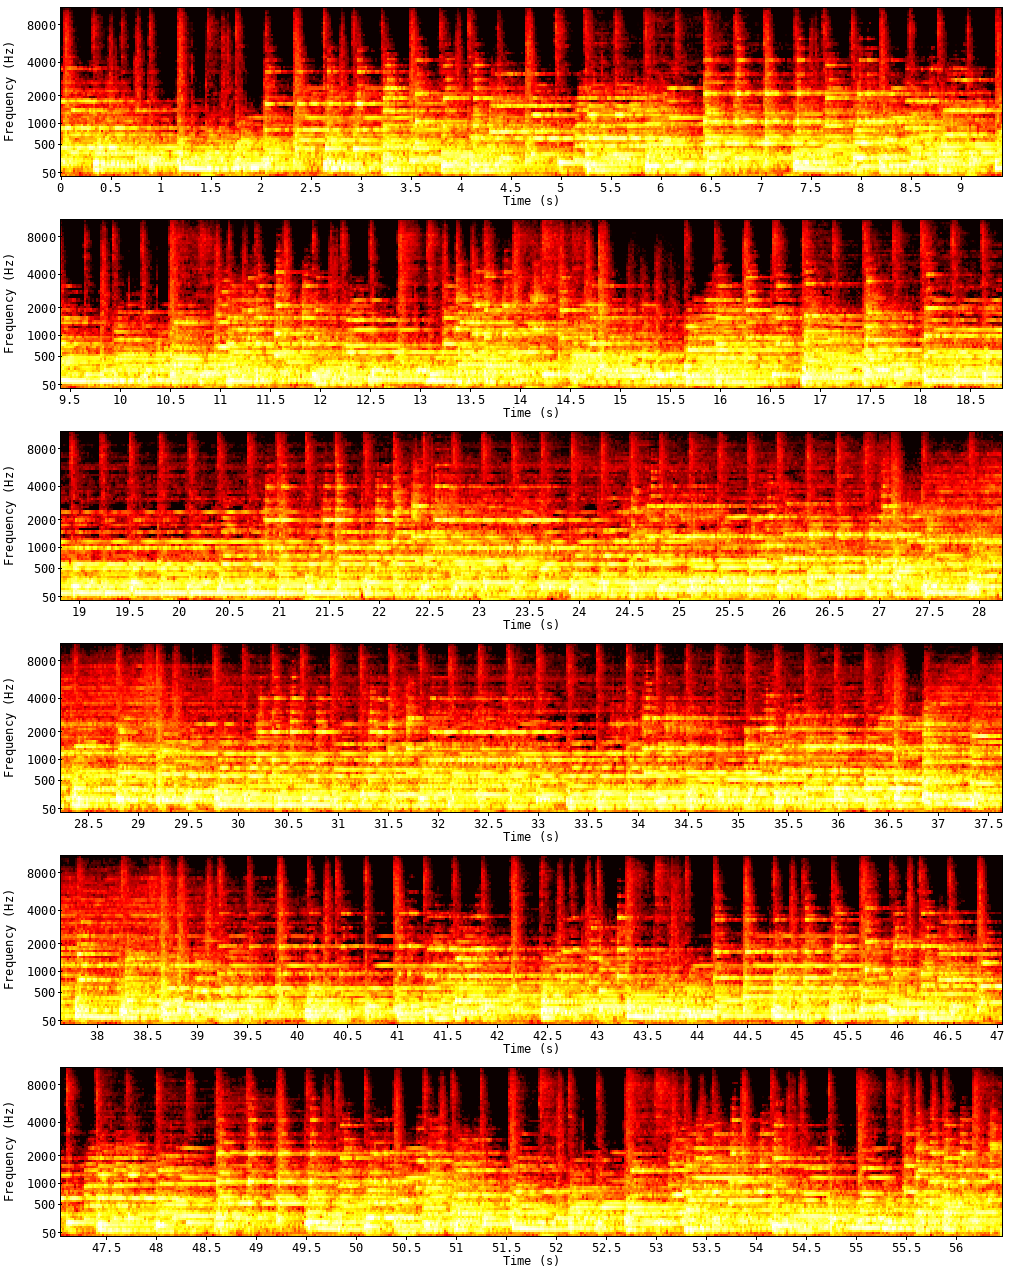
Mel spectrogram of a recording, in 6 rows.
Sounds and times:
Drum: 0.0s - 56.4s
Steelpan: 0.0s - 56.4s.

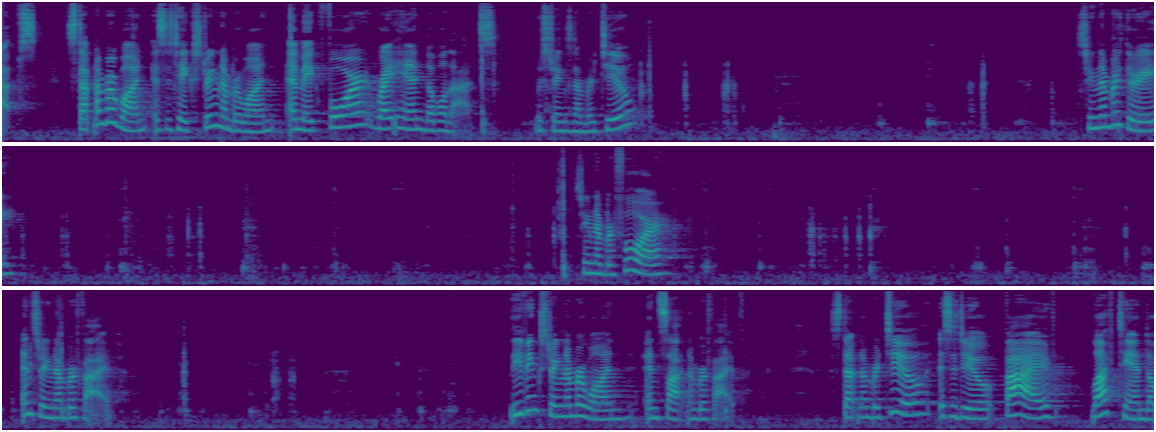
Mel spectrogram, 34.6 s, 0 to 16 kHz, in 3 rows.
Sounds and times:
Speech: 0.0s - 6.4s, 10.8s - 11.7s, 17.3s - 18.2s, 23.3s - 24.2s, 28.2s - 30.4s, 31.4s - 34.5s.

